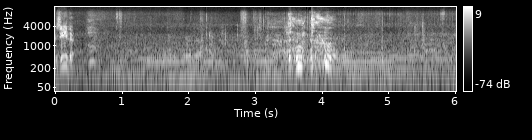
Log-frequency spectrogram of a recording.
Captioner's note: coughing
